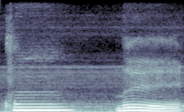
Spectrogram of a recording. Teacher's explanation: 요렇게 국이라는 음절이 있을 때요 음절 하나만으로는 음문의 변동이 일어나지 않는데 뒤에 미음이 왔을 때 미음의 영향을 받아서 앞에 있는 기억이 이응으로 변합니다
